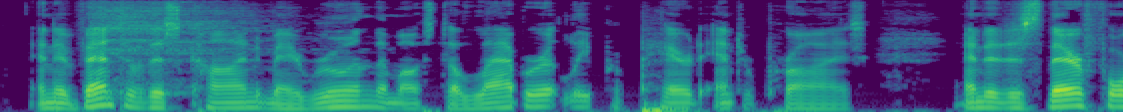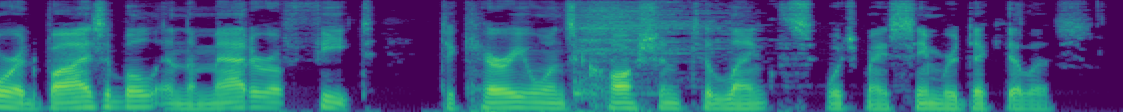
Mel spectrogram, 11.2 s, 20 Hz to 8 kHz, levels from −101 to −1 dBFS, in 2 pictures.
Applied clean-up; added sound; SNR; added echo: classical method spectral subtraction.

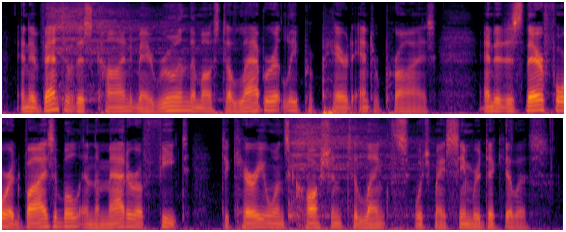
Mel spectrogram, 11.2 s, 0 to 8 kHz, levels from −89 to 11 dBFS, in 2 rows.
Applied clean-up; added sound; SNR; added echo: none; Crash cymbal; 17 dB; none.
